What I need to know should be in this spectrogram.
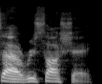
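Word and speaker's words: Risacher: It's Risache. Because it's French.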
